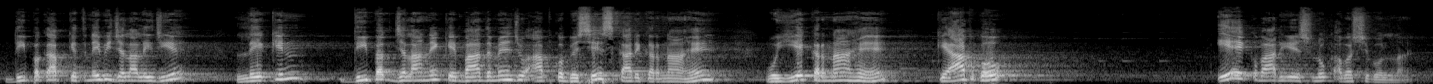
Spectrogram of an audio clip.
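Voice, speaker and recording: A man preaching a devotional discourse, giving slow, step-by-step instruction. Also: high-pitched, expressive, creaky. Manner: slow, instructive, chants a Sanskrit verse in a sing-song. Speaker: spiritual preacher. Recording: echoey hall with faint music behind.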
